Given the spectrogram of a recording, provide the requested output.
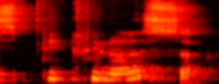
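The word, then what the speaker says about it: spéculoos: prononciation mais bon maintenant je sais que ça se dit spéulos donc celui-ci est au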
